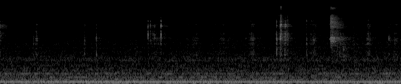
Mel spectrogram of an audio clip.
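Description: Small, light metallic clicks and ticks as a steel nut is handled and started by hand onto a bolt on a metal fixture, with a few sharper clicks near the end. A steady low hum runs underneath.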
